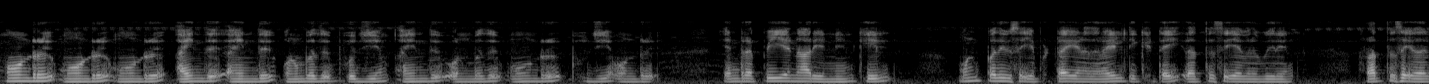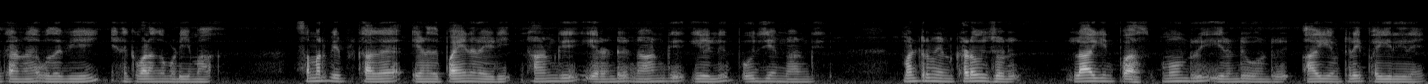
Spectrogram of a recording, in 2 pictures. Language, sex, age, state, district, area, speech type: Tamil, male, 18-30, Tamil Nadu, Madurai, rural, read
